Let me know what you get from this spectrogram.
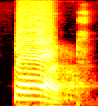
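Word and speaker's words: taught: been इसे हम पढ़ेंगे जी एच साइलेंट रहेगी इसमें इसे हम पढ़ेंगे क्या टट क्या पढ़ेंगे ट ट इस तरह से टट जी एच इसमें साइलेंट रहेगी इन क्लास द सेम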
